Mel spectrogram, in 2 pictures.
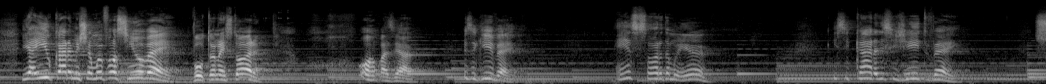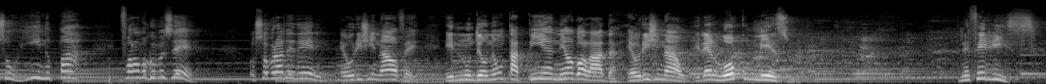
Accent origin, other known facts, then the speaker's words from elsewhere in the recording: Paraíba, Brazil; eu sou paraibano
